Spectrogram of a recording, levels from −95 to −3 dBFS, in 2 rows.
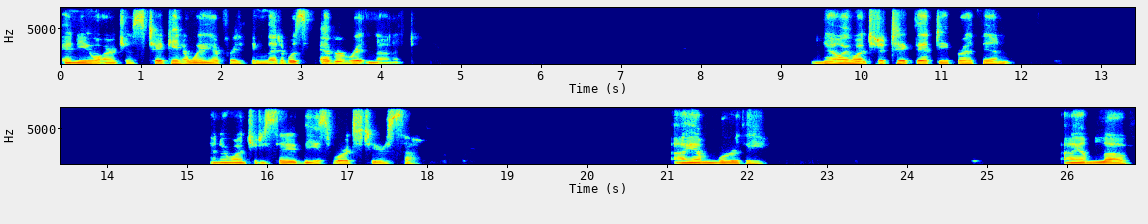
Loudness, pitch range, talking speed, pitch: -26 LUFS, 140-160 Hz, 85 wpm, 150 Hz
